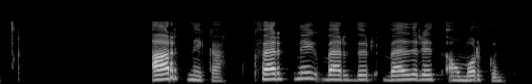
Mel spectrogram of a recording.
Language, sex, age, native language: Icelandic, female, 40-49, Icelandic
